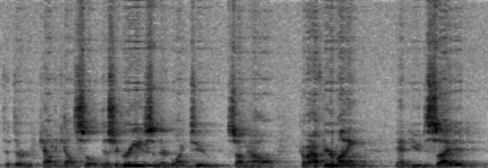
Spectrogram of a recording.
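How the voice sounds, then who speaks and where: A man's voice: lowish voice, darkish tone. A man giving assured, reassuring remarks at a public meeting. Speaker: association representative. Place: meeting room. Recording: echoey room from far off.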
